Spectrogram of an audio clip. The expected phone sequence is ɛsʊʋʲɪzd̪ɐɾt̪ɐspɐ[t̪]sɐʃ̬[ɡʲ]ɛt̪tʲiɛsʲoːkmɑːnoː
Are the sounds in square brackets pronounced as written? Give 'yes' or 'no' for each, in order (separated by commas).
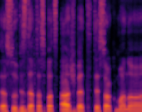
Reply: yes, no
